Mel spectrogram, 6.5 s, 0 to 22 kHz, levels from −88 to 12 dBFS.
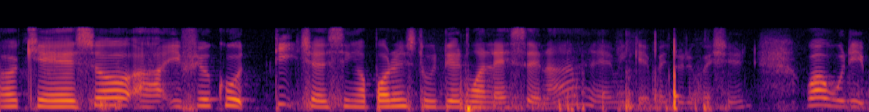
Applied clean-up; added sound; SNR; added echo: none; none; none; none.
